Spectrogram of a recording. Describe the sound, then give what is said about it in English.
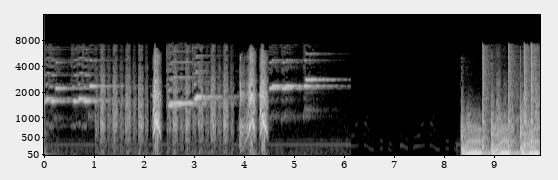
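A puppy whimpers in high, wavering whines broken by quick breathy pants, clear for several seconds, then falls silent before a louder voice cuts in near the end. “Puppy sees a little mouse.”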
